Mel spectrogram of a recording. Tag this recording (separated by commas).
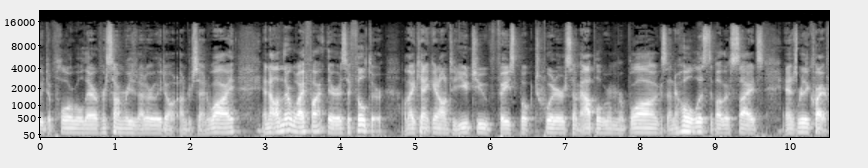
Speech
